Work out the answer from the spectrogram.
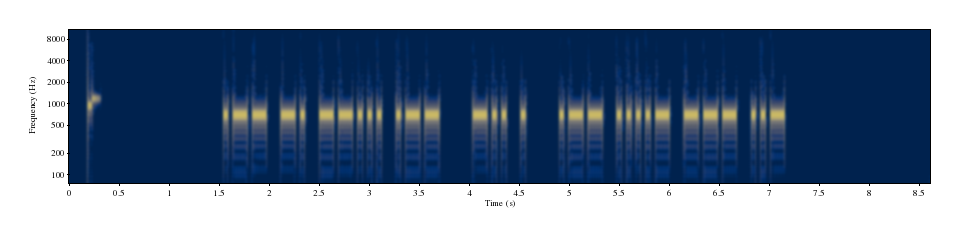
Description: Morse code, heard as a keyed tone, about 25 wpm, 700 Hz. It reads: WN7W DE W4OU
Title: USA Callsign DE Callsign - 4 Characters - 25wpm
